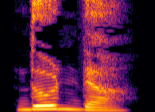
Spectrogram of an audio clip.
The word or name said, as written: ದೊಡ್ಡ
